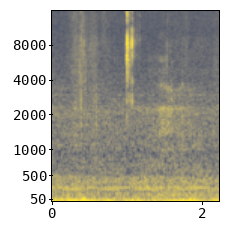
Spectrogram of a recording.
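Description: A faint, sharp click about a second in, with a softer one just before it, over a low steady room hum.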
